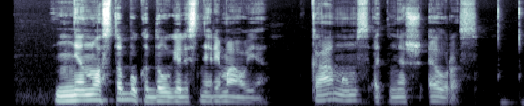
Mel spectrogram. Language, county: Lithuanian, Vilnius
